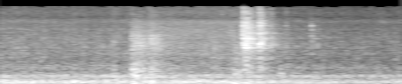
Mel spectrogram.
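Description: A metal ladle clanks against a pan.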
